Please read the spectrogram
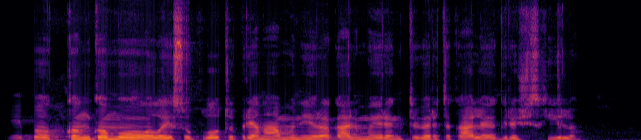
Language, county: Lithuanian, Kaunas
